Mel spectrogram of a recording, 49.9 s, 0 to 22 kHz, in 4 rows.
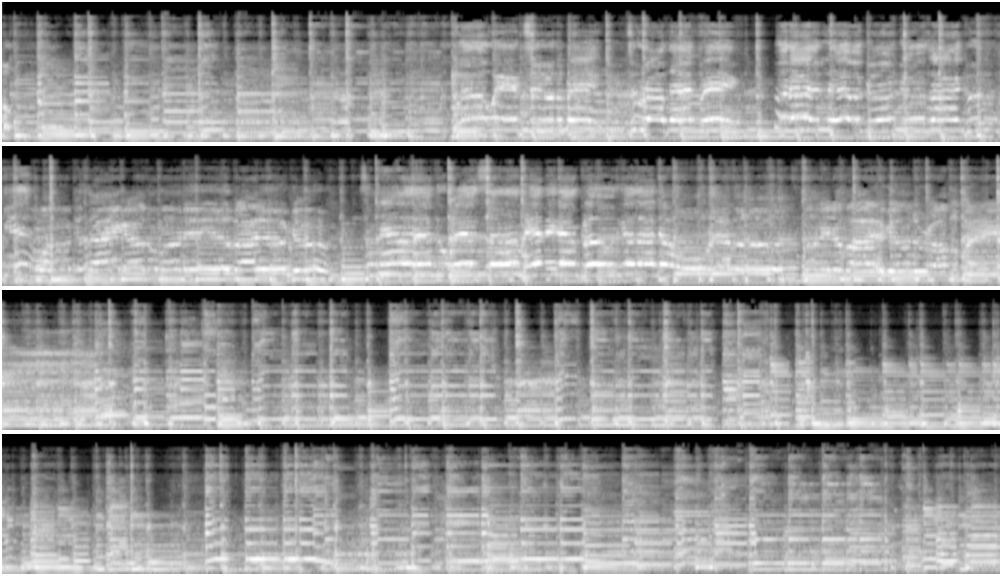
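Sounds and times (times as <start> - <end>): acoustic guitar music: 0.0 - 49.9
wavering melody line: 24.0 - 27.8.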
